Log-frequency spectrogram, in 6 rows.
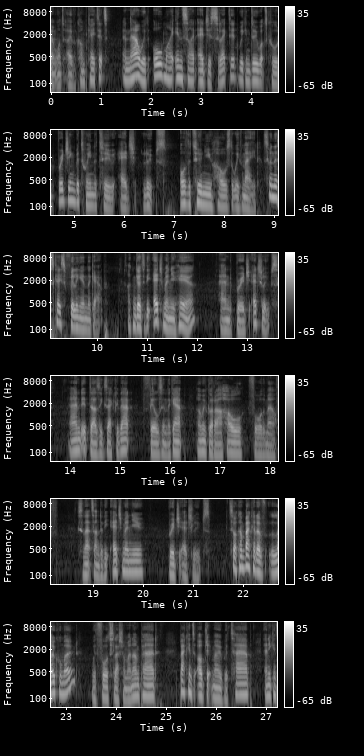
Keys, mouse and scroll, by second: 10.8-13.8 drag, 13.8-16.8 middle drag, 19.3-21.6 drag, 22.6 KP_Divide, 23.7-25.5 scroll down 5, 25.5 Tab, 26.2-26.9 middle drag.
